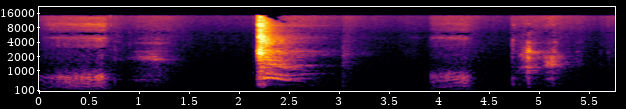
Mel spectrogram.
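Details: Sleeping dog snoring: irregular snuffling nasal breaths with one sharp snorting exhale.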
